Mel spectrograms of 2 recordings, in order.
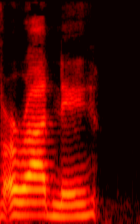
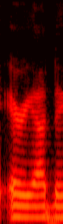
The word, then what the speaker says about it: Ariadne: And the game is the legend of Ariadne, or Ariadne. Mm-hmm. Depending on how you pronounce it. I say Ariadne because I looked it up and that's how it says, but probably said it different ways.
